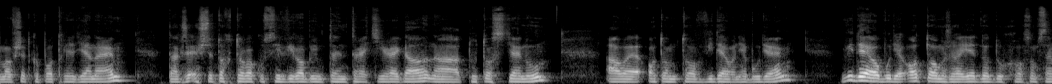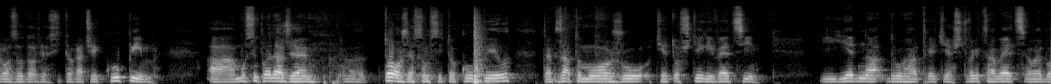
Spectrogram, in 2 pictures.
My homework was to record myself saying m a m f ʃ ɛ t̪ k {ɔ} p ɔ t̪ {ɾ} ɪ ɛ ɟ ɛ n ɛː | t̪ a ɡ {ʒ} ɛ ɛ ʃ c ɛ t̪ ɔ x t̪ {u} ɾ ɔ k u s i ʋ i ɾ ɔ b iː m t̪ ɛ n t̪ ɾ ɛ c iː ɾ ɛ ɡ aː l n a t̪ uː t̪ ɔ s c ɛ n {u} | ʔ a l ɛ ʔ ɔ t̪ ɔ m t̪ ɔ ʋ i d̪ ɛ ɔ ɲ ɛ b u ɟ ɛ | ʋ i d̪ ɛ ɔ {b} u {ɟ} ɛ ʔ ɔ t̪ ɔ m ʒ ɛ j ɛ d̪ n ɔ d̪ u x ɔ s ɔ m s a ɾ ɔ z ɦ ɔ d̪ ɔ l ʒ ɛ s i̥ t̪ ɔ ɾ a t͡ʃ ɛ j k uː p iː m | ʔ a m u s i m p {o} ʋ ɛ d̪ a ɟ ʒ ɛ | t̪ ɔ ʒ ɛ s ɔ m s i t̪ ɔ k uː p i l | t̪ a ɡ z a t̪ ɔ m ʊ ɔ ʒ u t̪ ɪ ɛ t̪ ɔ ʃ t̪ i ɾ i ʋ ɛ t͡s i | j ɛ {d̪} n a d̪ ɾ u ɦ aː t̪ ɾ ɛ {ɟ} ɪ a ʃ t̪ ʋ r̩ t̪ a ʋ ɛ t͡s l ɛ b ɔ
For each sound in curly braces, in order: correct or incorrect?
correct, correct, correct, incorrect: ɔ, correct, correct, correct, incorrect: ɔ, correct, incorrect: c

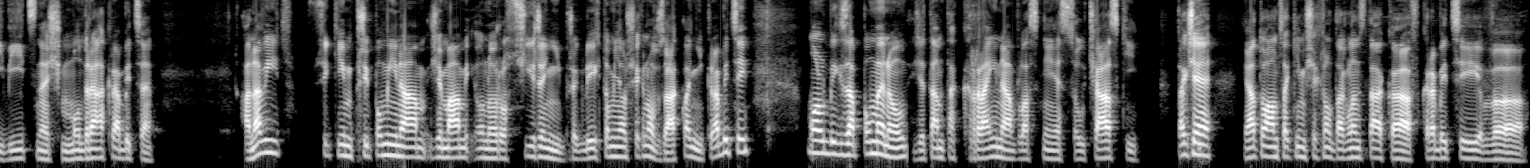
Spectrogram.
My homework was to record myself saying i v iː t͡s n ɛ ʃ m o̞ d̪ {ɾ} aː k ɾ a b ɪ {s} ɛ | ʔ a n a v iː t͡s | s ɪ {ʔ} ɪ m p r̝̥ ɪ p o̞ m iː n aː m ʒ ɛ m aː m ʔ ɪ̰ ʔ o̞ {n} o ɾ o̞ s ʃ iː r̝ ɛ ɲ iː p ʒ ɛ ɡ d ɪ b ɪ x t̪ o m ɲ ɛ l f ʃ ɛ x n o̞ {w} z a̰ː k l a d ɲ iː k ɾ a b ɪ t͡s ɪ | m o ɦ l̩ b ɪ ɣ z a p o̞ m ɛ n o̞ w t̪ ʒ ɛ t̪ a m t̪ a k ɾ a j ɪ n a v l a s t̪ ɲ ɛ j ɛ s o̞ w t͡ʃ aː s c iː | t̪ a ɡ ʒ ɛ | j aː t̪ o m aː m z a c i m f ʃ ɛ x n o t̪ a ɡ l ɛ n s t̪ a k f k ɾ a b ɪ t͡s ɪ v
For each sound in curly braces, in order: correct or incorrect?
correct, incorrect: t͡s, incorrect: c, correct, incorrect: v

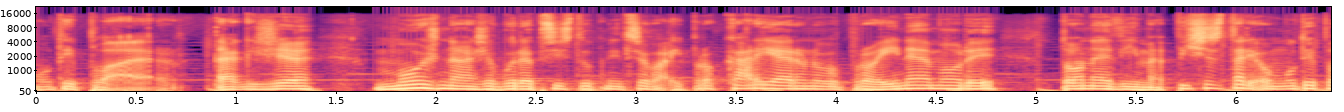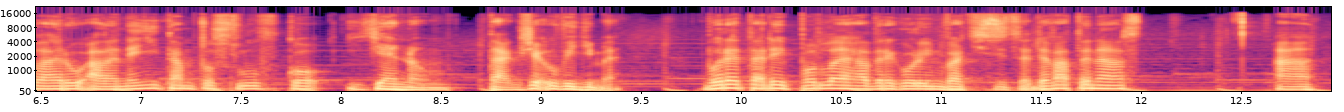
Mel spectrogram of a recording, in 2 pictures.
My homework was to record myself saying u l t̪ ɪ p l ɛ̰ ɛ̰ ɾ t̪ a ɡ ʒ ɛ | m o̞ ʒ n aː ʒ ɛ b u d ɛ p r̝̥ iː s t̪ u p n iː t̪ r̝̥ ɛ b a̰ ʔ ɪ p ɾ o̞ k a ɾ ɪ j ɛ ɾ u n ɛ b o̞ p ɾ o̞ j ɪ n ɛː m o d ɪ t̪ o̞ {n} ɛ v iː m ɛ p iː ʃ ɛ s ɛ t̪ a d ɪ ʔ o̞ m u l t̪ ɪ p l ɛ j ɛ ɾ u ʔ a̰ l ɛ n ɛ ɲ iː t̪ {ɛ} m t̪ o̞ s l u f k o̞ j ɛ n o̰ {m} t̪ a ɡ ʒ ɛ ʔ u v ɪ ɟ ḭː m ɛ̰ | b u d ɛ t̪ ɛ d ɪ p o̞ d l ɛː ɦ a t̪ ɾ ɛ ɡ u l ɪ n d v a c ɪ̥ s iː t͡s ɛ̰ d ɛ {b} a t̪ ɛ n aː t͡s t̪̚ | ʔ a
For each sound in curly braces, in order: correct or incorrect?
correct, incorrect: a, correct, incorrect: v

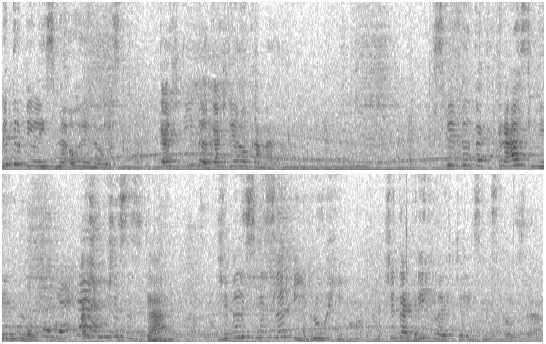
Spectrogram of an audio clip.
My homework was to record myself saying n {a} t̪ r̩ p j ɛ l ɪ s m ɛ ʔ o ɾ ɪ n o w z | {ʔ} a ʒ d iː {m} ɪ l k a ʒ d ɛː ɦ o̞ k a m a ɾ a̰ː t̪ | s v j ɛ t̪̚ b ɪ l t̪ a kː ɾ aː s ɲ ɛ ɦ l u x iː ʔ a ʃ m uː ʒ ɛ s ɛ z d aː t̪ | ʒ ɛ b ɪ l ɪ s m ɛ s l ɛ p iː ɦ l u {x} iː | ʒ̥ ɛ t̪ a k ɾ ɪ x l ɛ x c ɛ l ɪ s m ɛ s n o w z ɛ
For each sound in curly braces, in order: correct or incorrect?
incorrect: ɛ, incorrect: k, incorrect: b, correct

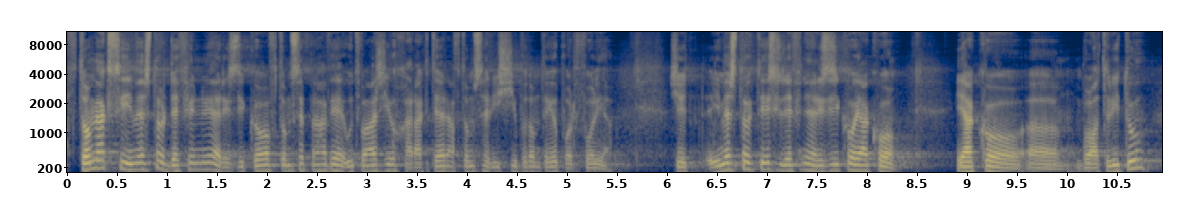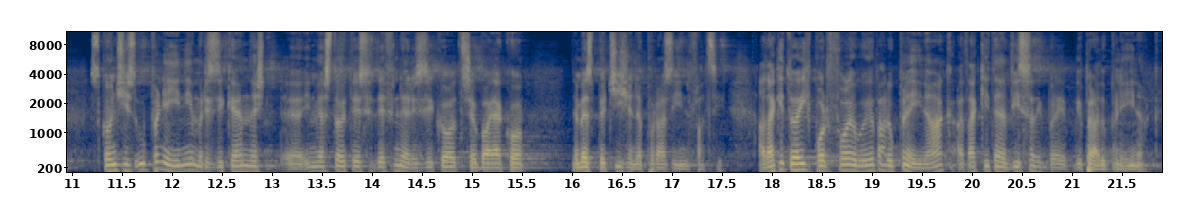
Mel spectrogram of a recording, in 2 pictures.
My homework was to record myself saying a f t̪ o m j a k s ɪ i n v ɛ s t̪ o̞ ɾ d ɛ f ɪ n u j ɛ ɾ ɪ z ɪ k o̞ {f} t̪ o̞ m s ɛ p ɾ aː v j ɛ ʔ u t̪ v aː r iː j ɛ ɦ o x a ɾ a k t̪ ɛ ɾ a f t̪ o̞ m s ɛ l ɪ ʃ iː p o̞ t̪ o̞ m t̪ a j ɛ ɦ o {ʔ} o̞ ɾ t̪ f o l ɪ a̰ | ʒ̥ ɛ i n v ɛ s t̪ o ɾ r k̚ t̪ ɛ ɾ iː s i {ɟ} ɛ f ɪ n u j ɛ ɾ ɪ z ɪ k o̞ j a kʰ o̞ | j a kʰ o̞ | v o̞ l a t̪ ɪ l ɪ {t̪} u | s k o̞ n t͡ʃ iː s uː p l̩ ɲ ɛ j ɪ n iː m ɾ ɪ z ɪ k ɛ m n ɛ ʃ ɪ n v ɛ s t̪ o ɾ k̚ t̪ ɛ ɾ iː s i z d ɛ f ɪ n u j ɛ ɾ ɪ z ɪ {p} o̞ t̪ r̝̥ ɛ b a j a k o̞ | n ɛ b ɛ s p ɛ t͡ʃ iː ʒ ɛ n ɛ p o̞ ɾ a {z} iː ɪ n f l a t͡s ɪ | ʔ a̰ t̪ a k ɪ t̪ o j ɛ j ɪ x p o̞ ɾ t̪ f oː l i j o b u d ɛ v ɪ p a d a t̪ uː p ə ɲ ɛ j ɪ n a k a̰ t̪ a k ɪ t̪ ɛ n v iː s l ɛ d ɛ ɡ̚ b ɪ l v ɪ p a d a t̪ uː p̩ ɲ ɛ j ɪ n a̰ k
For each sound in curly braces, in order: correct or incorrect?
correct, incorrect: p, incorrect: d, correct, incorrect: k, correct

